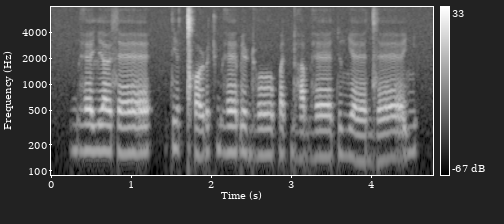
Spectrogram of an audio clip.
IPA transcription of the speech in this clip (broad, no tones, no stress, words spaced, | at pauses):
bʱɛːlʲaːə̯sɛː | tiə̯ǀʰɔʊ̯ ɽʊt͡ʃbʱɛːɓeɖʱoː pat͡ʃɖʱabʱɛː tuʎɛː d͡zɛːʎ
